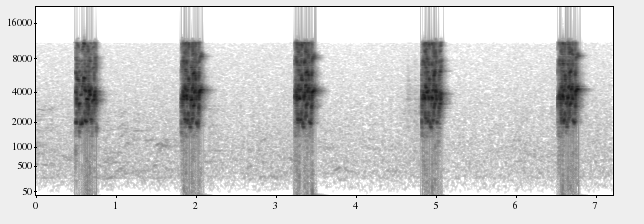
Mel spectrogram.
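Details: Caged rosy-faced lovebird, a lone bird whose partner died, kept by a window. Five short, harsh, buzzy chirps are spaced about every one and a half seconds, with silence between.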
